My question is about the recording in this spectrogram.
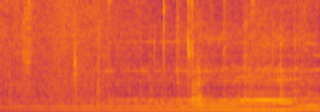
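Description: A dog howling: one long held note that rises slightly toward the end.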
